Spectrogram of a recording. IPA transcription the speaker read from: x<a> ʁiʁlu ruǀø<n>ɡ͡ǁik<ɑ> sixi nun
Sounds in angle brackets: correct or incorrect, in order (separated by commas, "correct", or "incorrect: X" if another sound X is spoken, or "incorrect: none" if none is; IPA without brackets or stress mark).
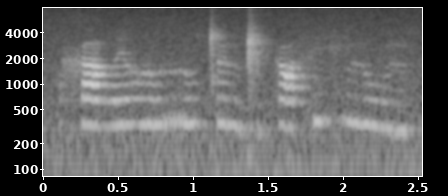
correct, correct, correct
